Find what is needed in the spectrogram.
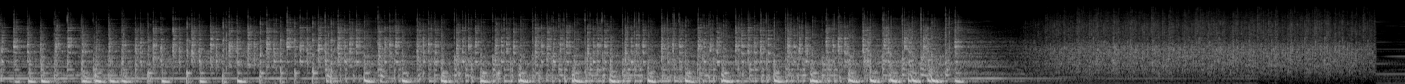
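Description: Mridangam and thavil playing a fast passage of rapid strokes over a steady sruti drone, which stops abruptly about ten seconds in. Applause follows for the last few seconds.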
